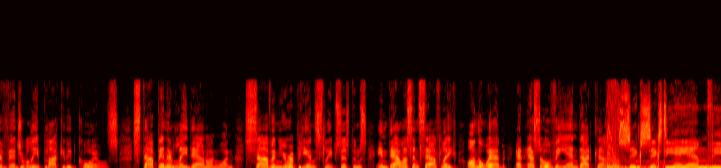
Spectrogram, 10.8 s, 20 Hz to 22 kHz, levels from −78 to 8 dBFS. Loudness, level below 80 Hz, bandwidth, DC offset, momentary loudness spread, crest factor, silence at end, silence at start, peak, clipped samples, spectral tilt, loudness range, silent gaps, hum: -30 LUFS; -42 dBFS; 11.5 kHz; under 0.1%; 10 LU; 18 dB; 0 s; 0 s; -12 dBFS; under 0.1%; -4 dB/octave; 4 LU; none; none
